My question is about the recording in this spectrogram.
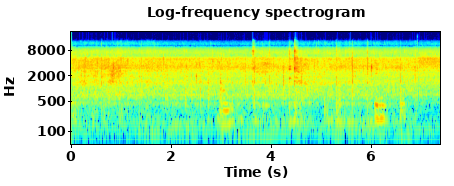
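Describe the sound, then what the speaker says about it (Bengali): Cauliflower fries in oil in a pan, a quiet steady sizzle with occasional scraping and stirring clinks from a utensil. "একটু লাল লাল করে ভেজে নেব ফুলকপিটা লাল লাল করে ভেজে নিচ্ছি"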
